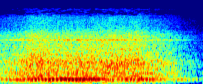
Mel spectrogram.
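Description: Textile yarn-winding machinery running with a steady mechanical noise and a low hum, fading in and then back out.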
